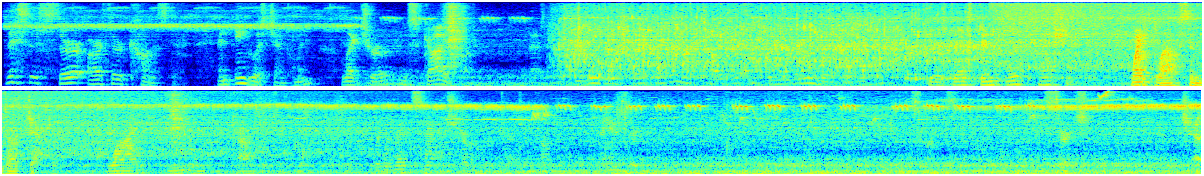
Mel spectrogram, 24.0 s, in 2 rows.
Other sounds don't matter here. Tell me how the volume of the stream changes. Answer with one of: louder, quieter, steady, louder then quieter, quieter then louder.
quieter.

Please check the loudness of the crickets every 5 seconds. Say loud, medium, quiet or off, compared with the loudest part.
quiet, quiet, medium, loud, loud.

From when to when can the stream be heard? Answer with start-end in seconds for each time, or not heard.
5.5-23.8.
